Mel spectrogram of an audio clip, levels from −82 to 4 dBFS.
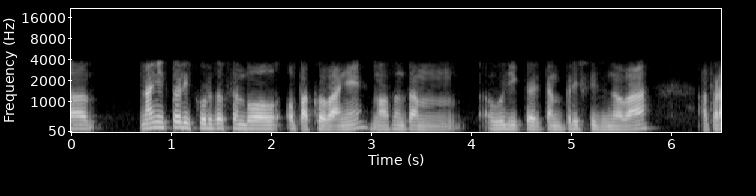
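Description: From start to finish the speech sounds buzzy, synthetic and boxy, with nothing above 3.8 kHz, the heavy damage of the AMR narrowband mobile codec at a low bitrate around 6.7 kbps.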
